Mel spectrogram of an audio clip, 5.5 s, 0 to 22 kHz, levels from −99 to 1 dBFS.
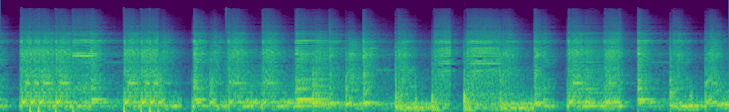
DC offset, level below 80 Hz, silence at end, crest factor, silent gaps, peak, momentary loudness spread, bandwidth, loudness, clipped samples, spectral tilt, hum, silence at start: under 0.1%; -32 dBFS; 0 s; 14 dB; none; 0 dBFS; 4 LU; 12.5 kHz; -15 LUFS; under 0.1%; -5.5 dB/octave; none; 0 s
